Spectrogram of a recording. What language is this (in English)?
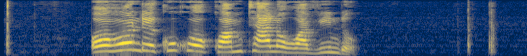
Taita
